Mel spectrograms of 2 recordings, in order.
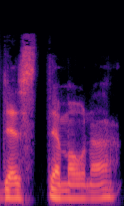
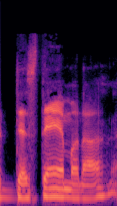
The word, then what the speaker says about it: Desdemona: And then after the intermission, we got the entire fourth act of Verdi's opera Otello, with Angel Blue as Desdemona, or Desdemona, as it's pronounced in the opera, and Russell Thomas as Otello, and a few other singers in smaller roles.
